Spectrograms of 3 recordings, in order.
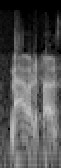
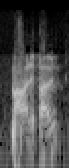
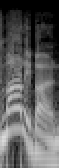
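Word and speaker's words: Marylebone: b o n e how would you say that Marone Wrong Mary bone correct it's Mary bone it's Bob marleybone I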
